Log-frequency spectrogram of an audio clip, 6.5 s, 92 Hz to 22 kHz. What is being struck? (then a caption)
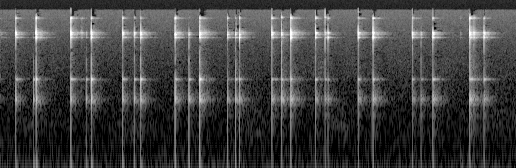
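Glass wine glass foot. Fingernails tap quickly on the foot of an empty, medium-size, hollow, clear stemmed wine glass held sideways. The result is 23 sharp, bright clinks in uneven bursts, each with a high glassy ping that dies almost at once.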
